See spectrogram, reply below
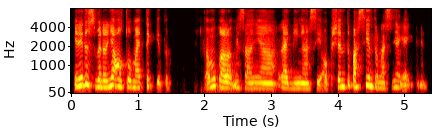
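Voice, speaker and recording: A woman's voice: medium pitch, quick pace, no echo, clean studio sound. A woman teaching English pronunciation in an online class, chatty, mixing languages and checking that students follow. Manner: switches between Indonesian and English, often checks students follow; chatty and loose, with many fillers. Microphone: video call.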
